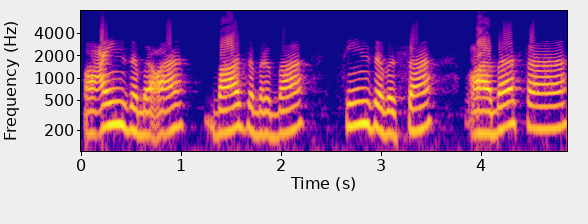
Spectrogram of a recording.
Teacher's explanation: سین سیٹی والا حروف ہے، اس میں سیٹی کی ہلکی سی آواز آتی ہے، اور عین حروف ہلکی ہے، حلق سے نکالیں گے۔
